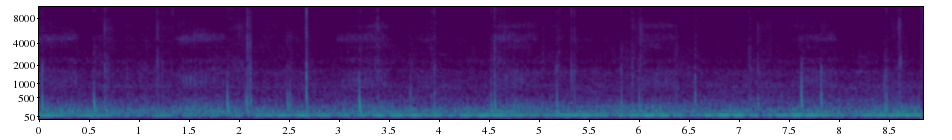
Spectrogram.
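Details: Domestic cat purring while kneading: a steady, deep rumbling purr runs throughout, with soft scattered clicks and small rustles on top in a quiet room.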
